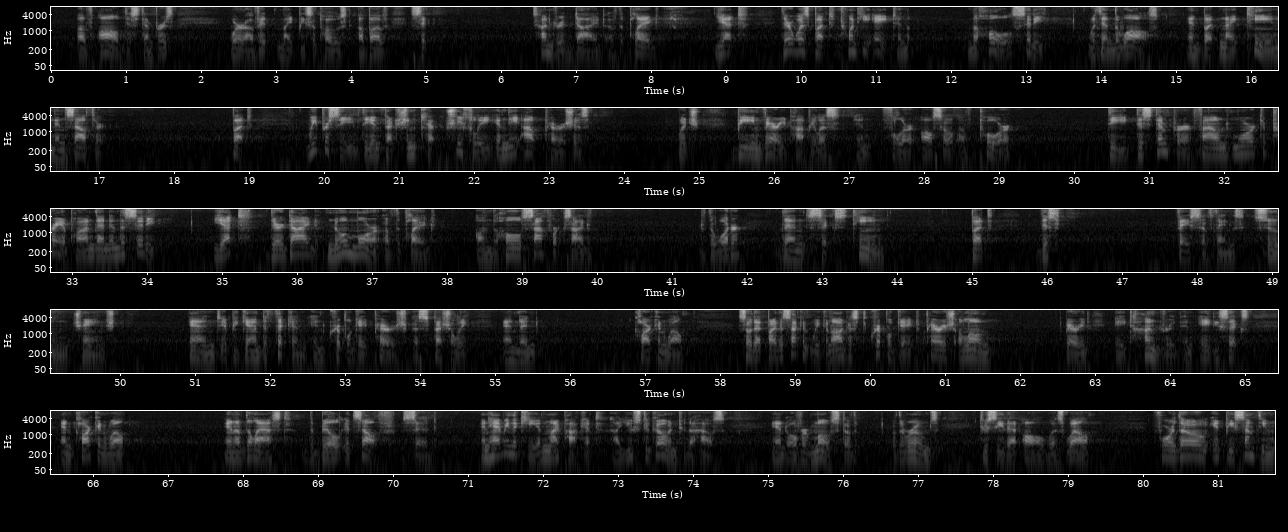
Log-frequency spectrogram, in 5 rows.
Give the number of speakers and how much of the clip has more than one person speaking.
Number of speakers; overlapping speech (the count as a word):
one, no overlap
